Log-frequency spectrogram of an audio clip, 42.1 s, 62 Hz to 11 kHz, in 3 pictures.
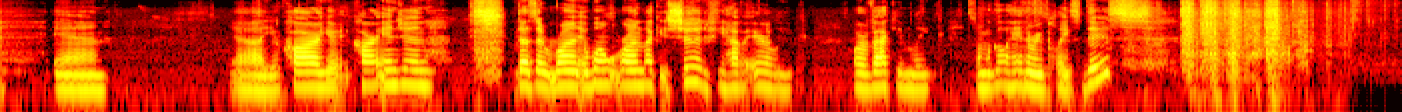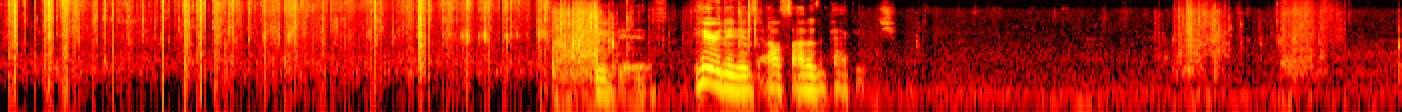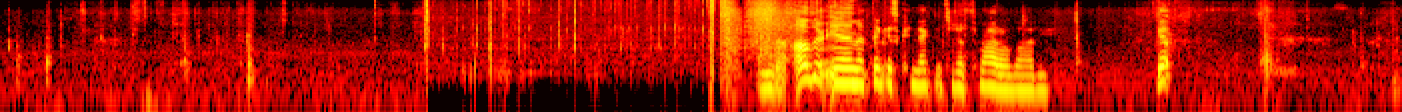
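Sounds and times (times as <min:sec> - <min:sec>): clicks and rustling of hose: 0:11.8 - 0:21.8, 0:25.5 - 0:36.5
packaging crinkling and tearing: 0:11.8 - 0:21.8, 0:25.6 - 0:27.5, 0:32.2 - 0:36.2.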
